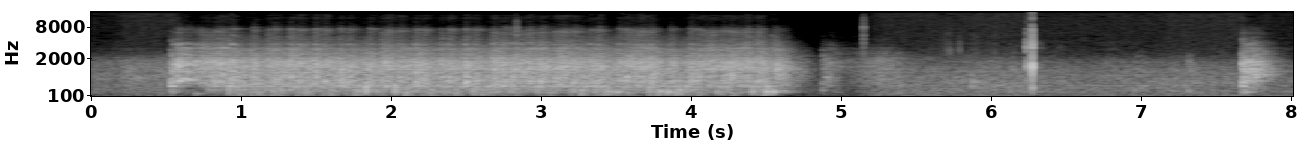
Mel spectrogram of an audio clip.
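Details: Hard-starting 350 XCF engine: four seconds of labored cranking that never catches, then weak sputters and dies; cause unknown.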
